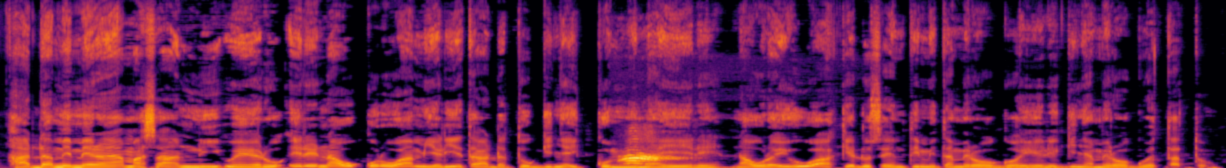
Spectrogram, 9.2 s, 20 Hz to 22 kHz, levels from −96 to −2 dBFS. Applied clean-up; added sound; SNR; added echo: classical method Wiener filter.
